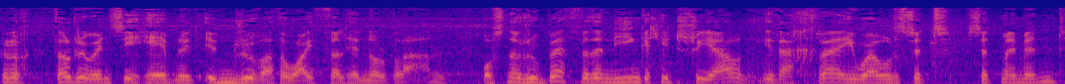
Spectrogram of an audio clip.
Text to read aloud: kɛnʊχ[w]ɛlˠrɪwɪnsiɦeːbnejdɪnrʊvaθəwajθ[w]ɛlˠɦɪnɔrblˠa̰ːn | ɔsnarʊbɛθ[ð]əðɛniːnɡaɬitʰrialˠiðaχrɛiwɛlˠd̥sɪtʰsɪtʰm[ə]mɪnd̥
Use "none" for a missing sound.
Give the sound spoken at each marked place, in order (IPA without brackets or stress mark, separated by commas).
v, v, v, a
